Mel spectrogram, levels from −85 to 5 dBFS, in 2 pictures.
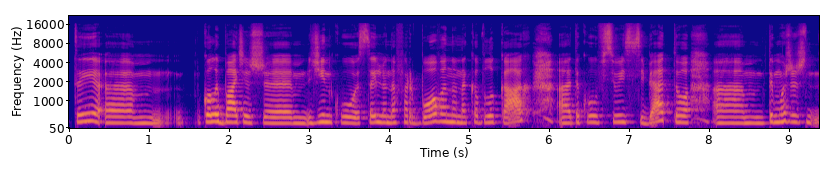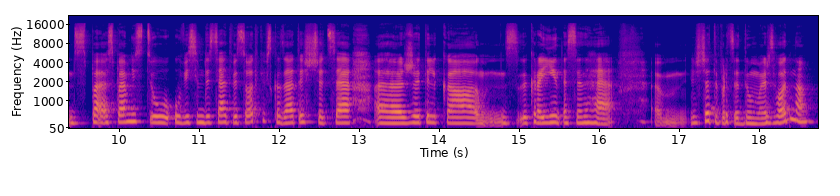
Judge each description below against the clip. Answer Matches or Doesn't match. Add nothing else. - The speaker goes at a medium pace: Doesn't match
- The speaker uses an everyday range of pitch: Doesn't match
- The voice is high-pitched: Matches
